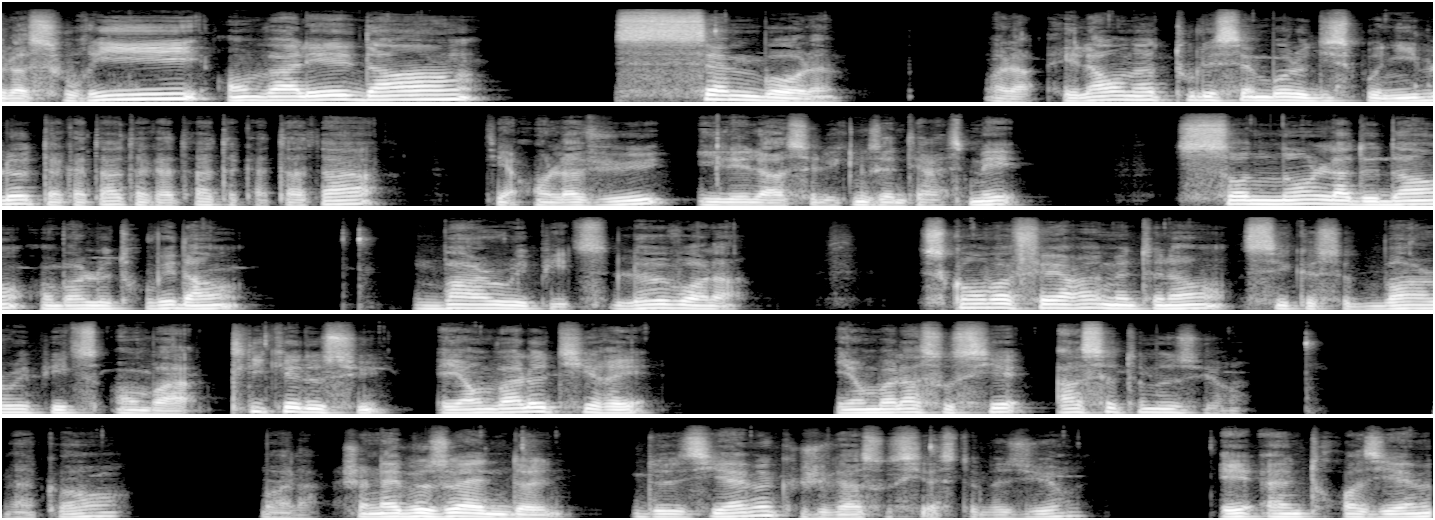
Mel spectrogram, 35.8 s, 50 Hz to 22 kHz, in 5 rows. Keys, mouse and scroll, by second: 3.4 click, 6.2-7.0 scroll down 2, 8.2 scroll down 1, 8.4-9.6 scroll up 3, 11.0 scroll up 1, 12.0-12.5 scroll down 2, 13.3 scroll up 1, 16.0 click, 18.6 scroll down 1, 22.8-28.2 drag, 31.2-33.5 drag, 34.7-35.7 drag.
